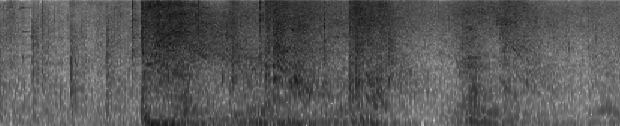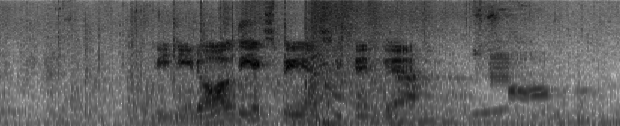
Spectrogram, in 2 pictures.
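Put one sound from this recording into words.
Energy blades clash and crackle in a fight.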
